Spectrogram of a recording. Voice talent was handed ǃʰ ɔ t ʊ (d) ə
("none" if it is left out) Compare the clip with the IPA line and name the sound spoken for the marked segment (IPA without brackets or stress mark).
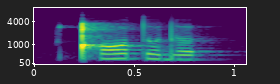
d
